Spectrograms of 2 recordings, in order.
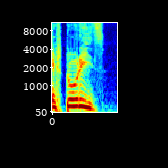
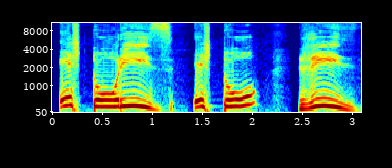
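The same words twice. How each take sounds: First: Said in the usual way. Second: "stories" drawn out slowly as es-to-reez; broken into syllables. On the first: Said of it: "स नहीं पढ़ेगा". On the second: Shown as a demonstration. Teacher sounds out stories for learners, slow syllables. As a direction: split "stories" with long vowels and gaps. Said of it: "इसको क्या पढ़ेंगे".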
